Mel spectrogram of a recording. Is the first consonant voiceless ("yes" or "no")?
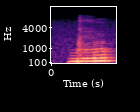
no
